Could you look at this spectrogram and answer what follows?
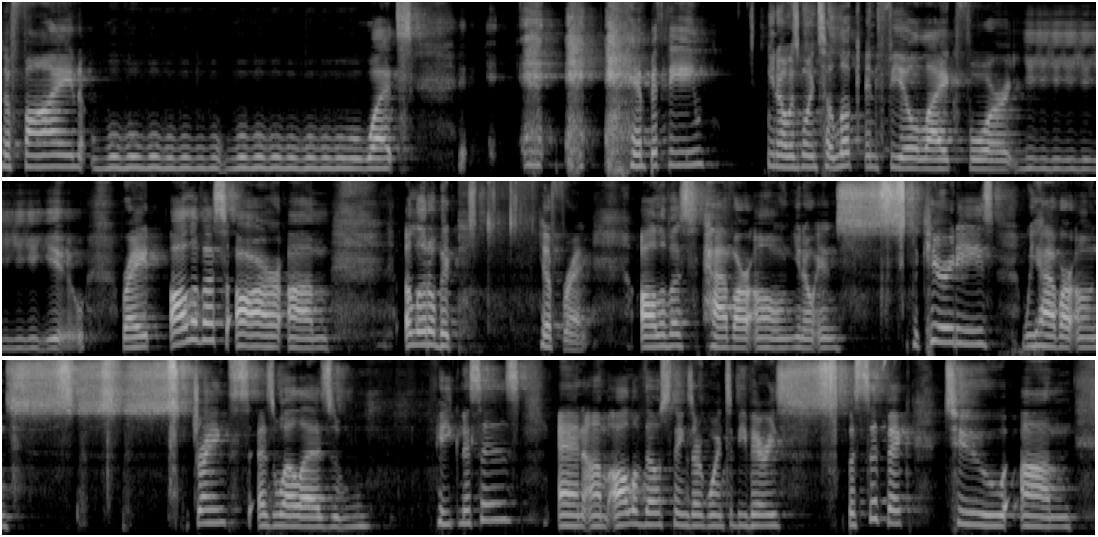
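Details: Real lifelong stuttering in an adult woman, heard during a public talk.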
